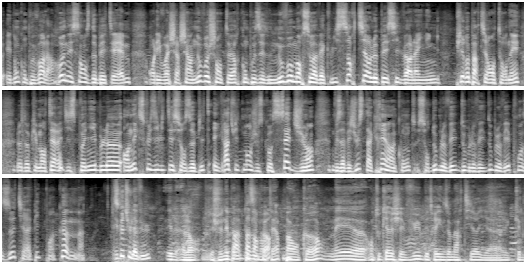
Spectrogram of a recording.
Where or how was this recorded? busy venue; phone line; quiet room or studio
busy venue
